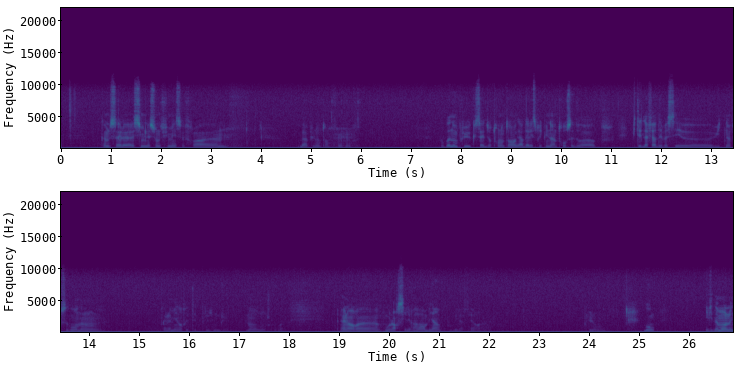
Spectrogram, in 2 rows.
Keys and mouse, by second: 15.1 alt+a, 18.3-23.1 drag.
